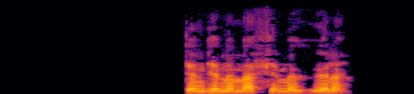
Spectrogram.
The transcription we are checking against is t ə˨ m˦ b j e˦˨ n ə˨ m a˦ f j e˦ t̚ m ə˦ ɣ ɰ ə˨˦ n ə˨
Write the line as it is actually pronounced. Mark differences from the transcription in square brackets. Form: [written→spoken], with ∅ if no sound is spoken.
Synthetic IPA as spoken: t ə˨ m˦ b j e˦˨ [n→m] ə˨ m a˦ f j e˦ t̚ m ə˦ ɣ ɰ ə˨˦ n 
